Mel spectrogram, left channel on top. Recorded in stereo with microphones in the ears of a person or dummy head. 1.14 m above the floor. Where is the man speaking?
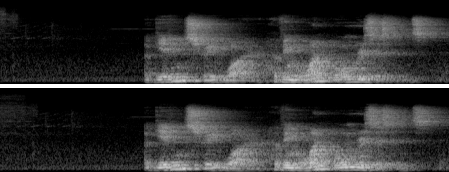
10° right (ahead or behind), 0.7 m; by 4.4 s 70° left (ahead or behind), 1.5 m.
